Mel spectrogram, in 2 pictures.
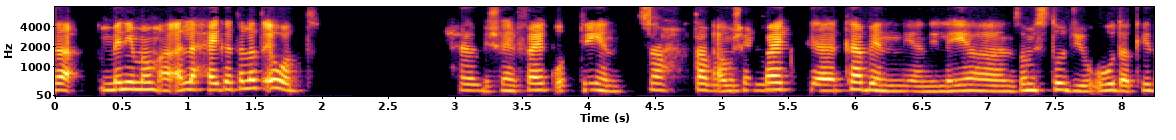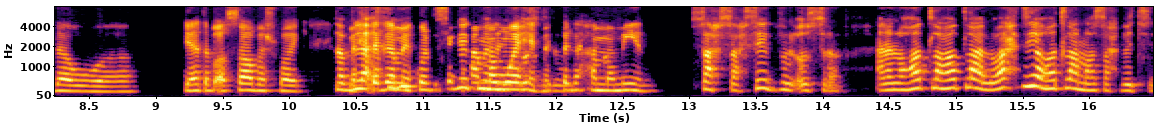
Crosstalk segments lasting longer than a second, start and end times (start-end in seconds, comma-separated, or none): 10.3-12.1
